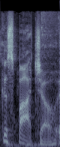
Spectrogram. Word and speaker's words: gazpacho: So what is gazpacho? Am I even saying it correctly? – You are saying it correctly.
